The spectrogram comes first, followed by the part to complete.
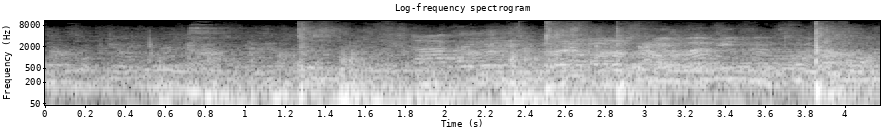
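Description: Voices and shouts echoing around a hall, with a few sharp thuds from the boxers' exchange, the loudest just before the end.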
